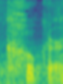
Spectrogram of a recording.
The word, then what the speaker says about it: Kocher: But then a guy named Lawrence Coker, is that how you pronounce his name? Yeah, Lawrence Coker.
